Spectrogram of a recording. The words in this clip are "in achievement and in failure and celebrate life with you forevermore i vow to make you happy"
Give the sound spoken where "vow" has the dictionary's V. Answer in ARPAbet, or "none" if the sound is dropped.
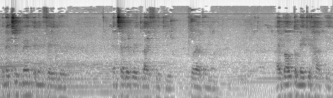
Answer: B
